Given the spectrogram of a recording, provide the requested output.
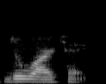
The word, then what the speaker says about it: Duarte: And the last name is Duarte.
